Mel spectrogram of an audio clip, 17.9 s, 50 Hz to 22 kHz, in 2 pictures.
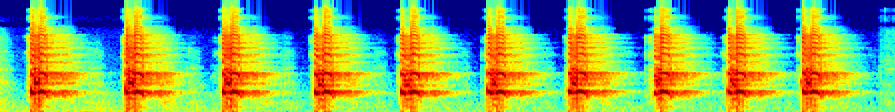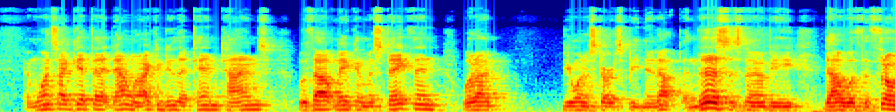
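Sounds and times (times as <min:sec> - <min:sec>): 
goose clucks blown on a handheld goose call practising the spit note: 0:00.3 - 0:08.5
speech: 0:09.3 - 0:14.0, 0:14.6 - 0:17.8.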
